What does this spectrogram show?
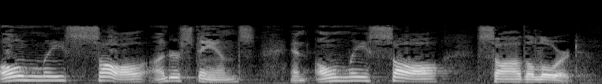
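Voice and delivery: "only" stressed and said slowly.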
